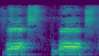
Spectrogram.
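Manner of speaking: बॉक्स with a short open 'aw' vowel, said loudly. Shown as a demonstration. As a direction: punch out बॉक्स twice, vowel open as in 'hot'. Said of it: "अ करके पढ़ते हैं". (बॉक्स में खुली छोटी ऑ की आवाज़, ज़ोर से)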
